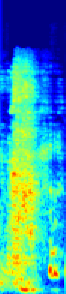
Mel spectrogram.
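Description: A single loud sneeze bursts out as a sharp, breathy blast, followed by a short voiced sound as it trails off.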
